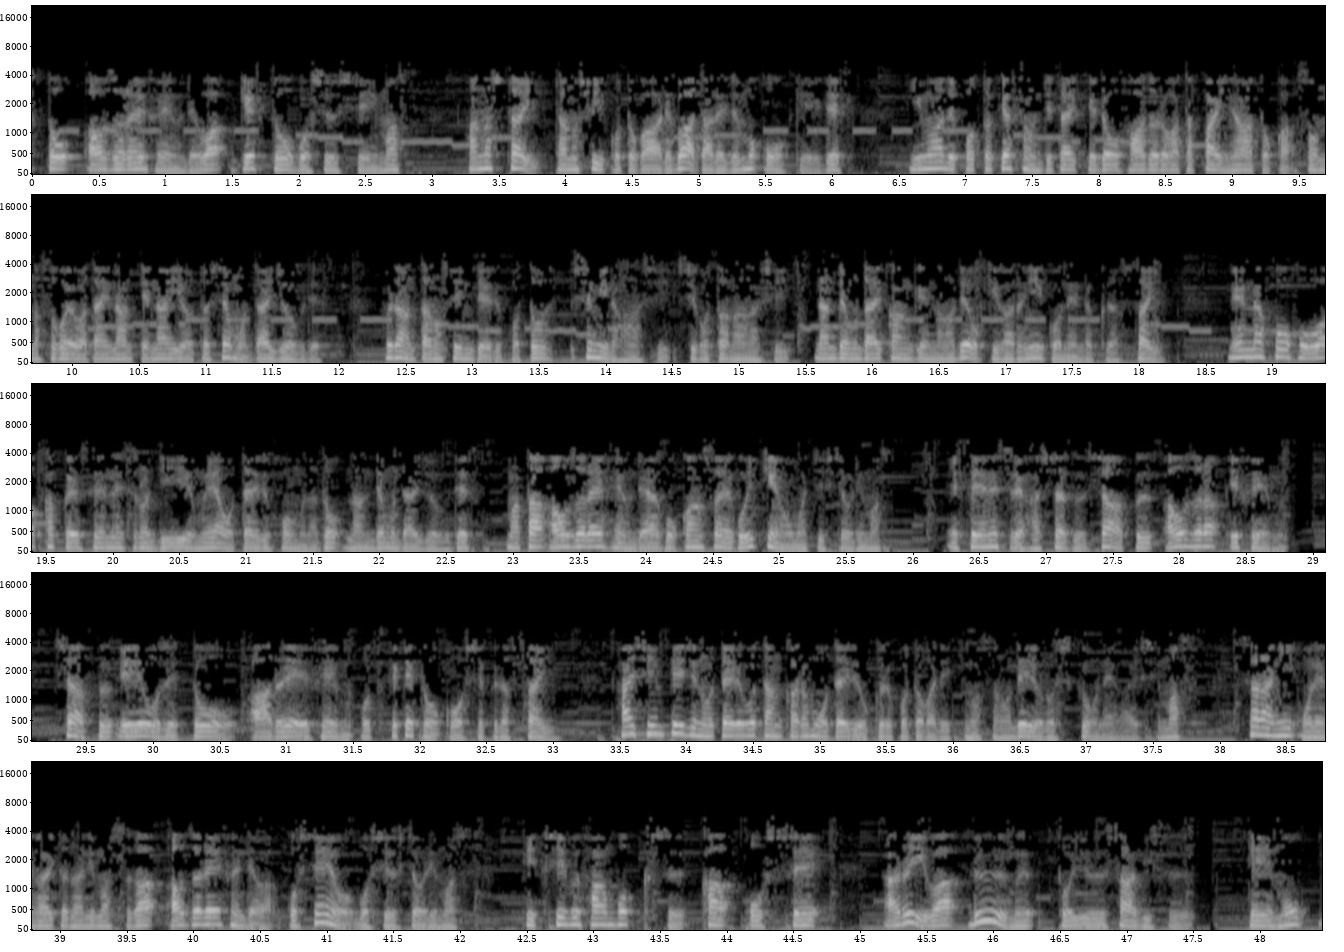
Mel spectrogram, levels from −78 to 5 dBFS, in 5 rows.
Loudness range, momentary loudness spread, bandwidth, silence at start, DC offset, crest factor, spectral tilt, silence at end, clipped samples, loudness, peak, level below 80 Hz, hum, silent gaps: 2 LU; 8 LU; 5.8 kHz; 0 s; under 0.1%; 20 dB; -6 dB/octave; 0 s; under 0.1%; -26 LUFS; -6 dBFS; -44 dBFS; none; none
